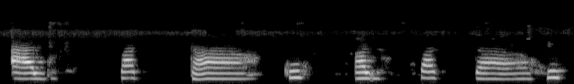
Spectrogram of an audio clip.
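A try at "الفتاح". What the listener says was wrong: Very nicely read.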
